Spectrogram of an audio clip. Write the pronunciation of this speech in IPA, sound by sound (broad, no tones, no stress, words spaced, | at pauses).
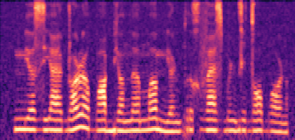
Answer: mʲɜz jæɖɒɭʌ bɑbʲɒnɜ mʌ mʲʌɳ brʊxvæzbəɳ didɔbɔɳ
